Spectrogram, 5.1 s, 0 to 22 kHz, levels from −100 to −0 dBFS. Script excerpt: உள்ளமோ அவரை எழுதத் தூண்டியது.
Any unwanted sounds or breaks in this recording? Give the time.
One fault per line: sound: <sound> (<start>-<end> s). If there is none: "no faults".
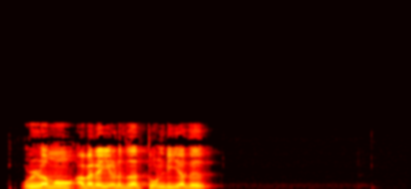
no faults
